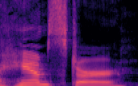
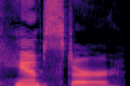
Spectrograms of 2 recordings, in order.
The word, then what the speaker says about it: hamster: For example, this cute little critter is a hamster. Many people insert the /p/ sound into the word so that it actually sounds like "hampster."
